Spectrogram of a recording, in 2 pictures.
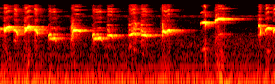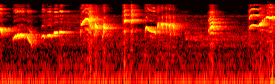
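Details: In the wild, an orange-headed thrush sings continuous varied phrases: whistles stepping between mid and high pitch, slurred and rising notes, brief squeaky bursts, nearly without pause.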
